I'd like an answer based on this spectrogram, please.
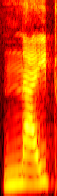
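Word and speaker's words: night: नहीं सुनाई दे रहा, तो जी एच से पहले अगर आई आए और एंड में अगर टी आए तो इस जी एच को प्रोनाउंस नहीं करेंगे, नाइट हो गया है ये, ठीक है।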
